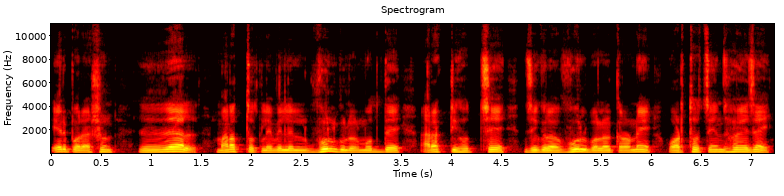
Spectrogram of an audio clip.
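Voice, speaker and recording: A middle-aged man gives a pronunciation lesson for Quran recitation, earnest and insistent. His voice sits a little high with a gravelly, fry-tinged edge. He drags out each letter sound and repeats it several times. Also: steady tone, moderate pace, warm tone.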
